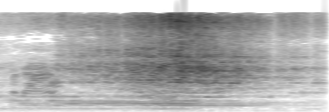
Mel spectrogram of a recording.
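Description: A motor vehicle passing close by: its engine and road noise swell to a peak about a second and a half in, then fade.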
